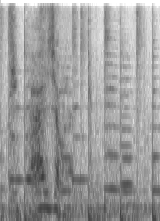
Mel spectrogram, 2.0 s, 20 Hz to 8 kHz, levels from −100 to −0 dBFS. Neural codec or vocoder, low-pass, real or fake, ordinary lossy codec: codec, 16 kHz in and 24 kHz out, 1 kbps, XY-Tokenizer; 7.2 kHz; fake; none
